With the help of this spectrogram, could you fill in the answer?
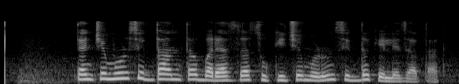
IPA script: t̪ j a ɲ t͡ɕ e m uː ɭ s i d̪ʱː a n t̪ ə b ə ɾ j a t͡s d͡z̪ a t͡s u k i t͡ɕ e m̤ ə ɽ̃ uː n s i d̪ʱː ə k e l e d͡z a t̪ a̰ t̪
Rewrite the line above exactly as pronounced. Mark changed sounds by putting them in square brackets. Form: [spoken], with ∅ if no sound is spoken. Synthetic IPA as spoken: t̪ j a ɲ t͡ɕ e m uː ɭ s i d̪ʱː a n t̪ ə b ə ɾ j a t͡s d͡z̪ a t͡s u k i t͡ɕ e m̤ ə ɽ̃ uː n s i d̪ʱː ə k e l e d͡z a t̪ a̰ t̪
